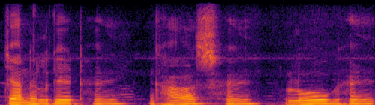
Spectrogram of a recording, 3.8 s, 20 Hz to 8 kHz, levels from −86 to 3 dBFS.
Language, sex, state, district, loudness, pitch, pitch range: Hindi, male, Bihar, Gopalganj, -17 LUFS, 140 Hz, 135-145 Hz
